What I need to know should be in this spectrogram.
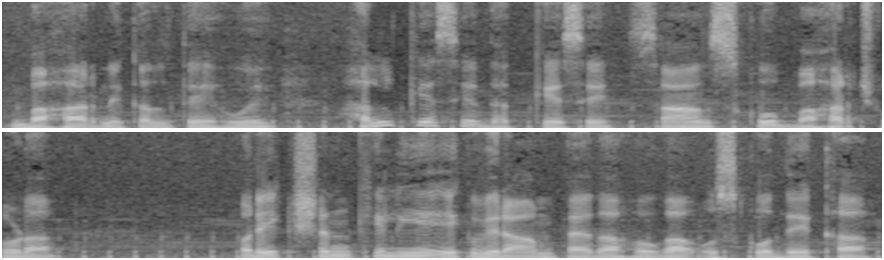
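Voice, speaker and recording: A man leading a guided meditation as a teacher, speaking calmly in short instructional phrases with long pauses. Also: medium pitch, slight background noise.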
